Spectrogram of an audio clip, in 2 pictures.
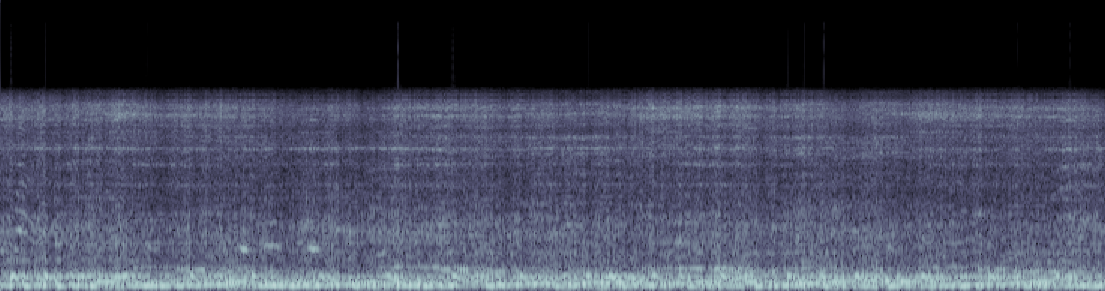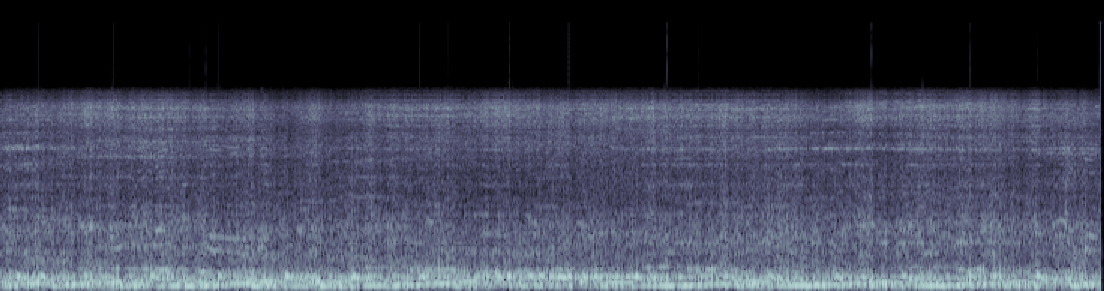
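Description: Steady low rumble of a busy sports hall's background noise, with indistinct voices in it and no clear individual sounds standing out.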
